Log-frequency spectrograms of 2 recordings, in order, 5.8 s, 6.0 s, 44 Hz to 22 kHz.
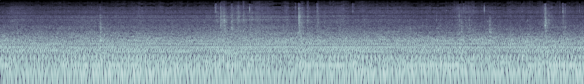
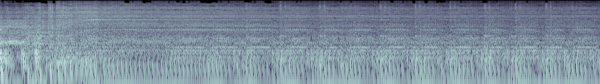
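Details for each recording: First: Toro Z420 TimeCutter zero-turn mower after motor swap with new carburetor and fuel line, mowing foot-tall grass: steady, even engine drone holds speed under heavy load with no bogging or stumbling; runs good. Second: Toro Z420 Timecutter zero-turn mower, swapped replacement engine, first start with choke on, PTO disengaged: small engine runs fast and uneven, beat lurching and stumbling; running rough because the carburetor wasn't cleaned; hitting the dipstick shroud.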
